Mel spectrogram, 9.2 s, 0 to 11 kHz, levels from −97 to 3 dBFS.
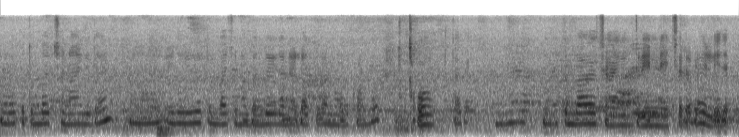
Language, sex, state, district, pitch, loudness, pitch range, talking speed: Kannada, female, Karnataka, Bijapur, 230 Hz, -20 LUFS, 225-245 Hz, 135 wpm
